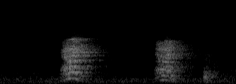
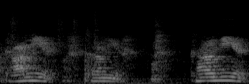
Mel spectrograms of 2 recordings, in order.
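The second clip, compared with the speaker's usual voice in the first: soft, rapid repeated beckoning; hushed, insistent calling; coaxing a pet; 19 dB quieter, faster than usual. Real, not acted. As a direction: coax the animal over quietly. Coaxing pet away from mic.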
